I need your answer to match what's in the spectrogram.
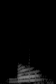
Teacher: لو صاحب ذلك انضمام للشفتين لانضمت الباء بو، ودون أن يصاحب ذلك انخفاض للفك السفلي، لأنه لو صاحب ذلك انخفاض للفك السفلي لانكسرت الباء بي.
